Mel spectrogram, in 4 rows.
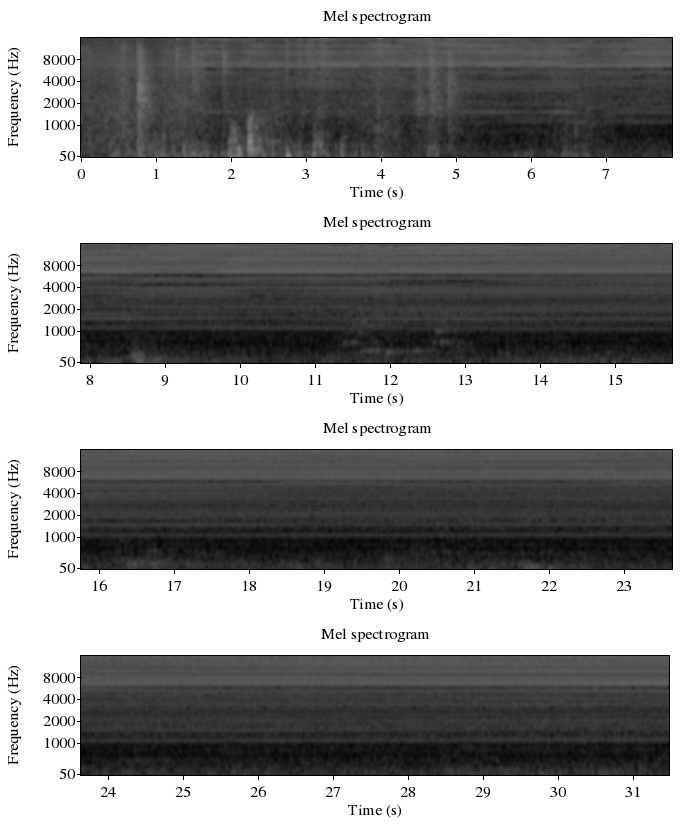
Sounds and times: Fluorescent Lamp 0:00.0 - 0:09.8

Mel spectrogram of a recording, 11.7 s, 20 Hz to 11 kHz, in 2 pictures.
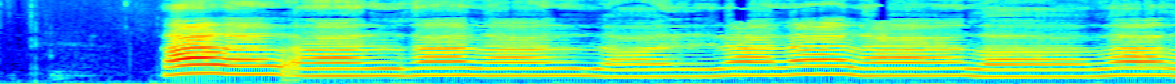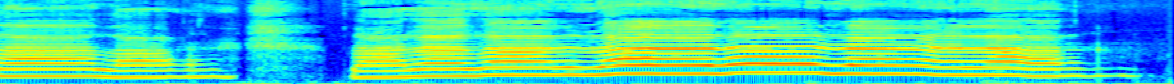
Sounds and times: feminine voice singing random melody 0:00.8 - 0:11.7

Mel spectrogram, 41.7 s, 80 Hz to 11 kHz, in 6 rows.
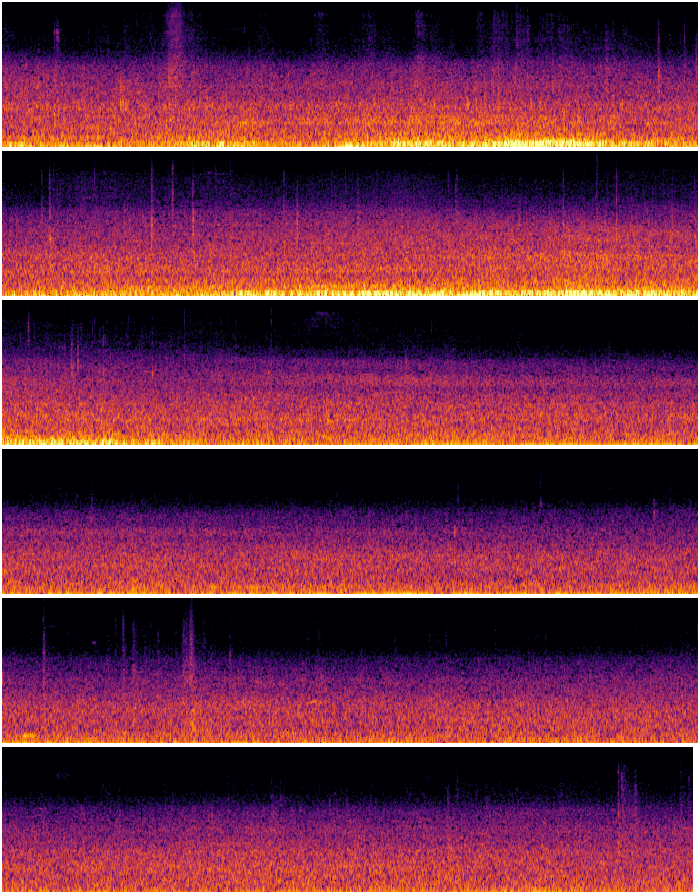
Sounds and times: Cars passing 0:00.0 - 0:41.7

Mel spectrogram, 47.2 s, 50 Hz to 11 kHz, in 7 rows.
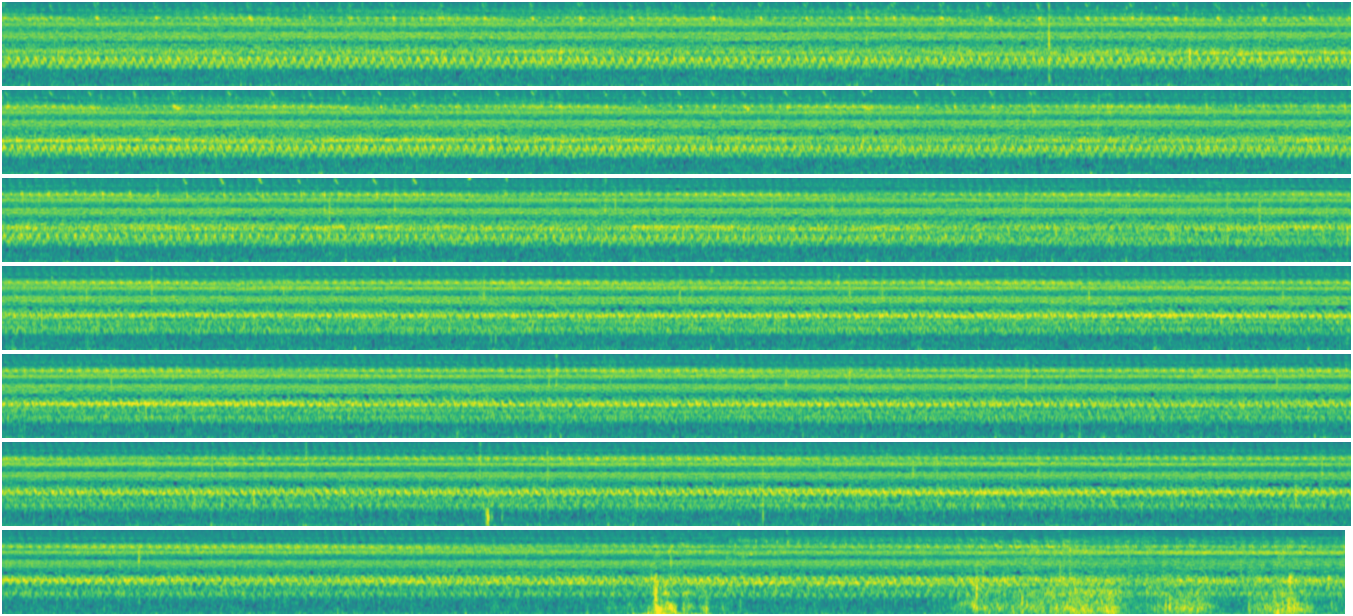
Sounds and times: air escaping its pours as they are filled with water 0:41.9 - 0:47.1

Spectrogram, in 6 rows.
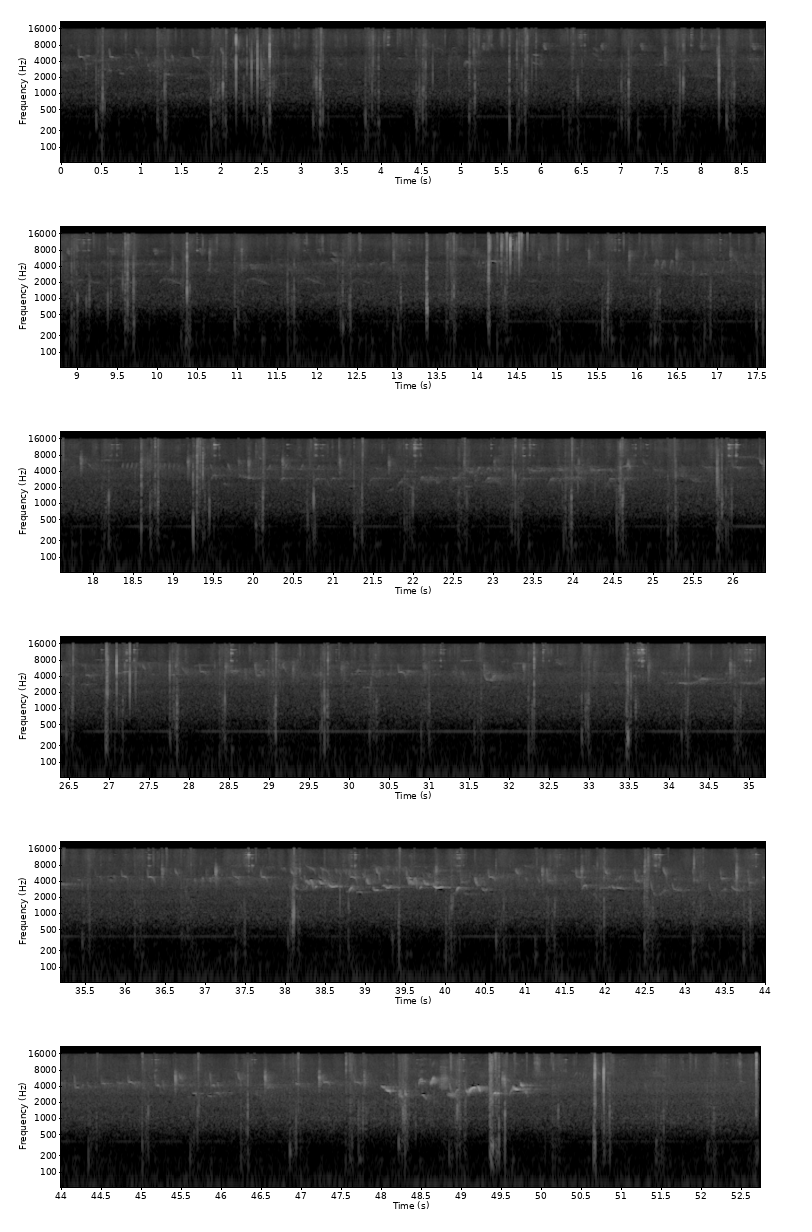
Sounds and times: Walking on a forest road 0:00.0 - 0:52.7
birds 0:00.0 - 0:52.7

